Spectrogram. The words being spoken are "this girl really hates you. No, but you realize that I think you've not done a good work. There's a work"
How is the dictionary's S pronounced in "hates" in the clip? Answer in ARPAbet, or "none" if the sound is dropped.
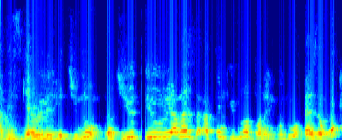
none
